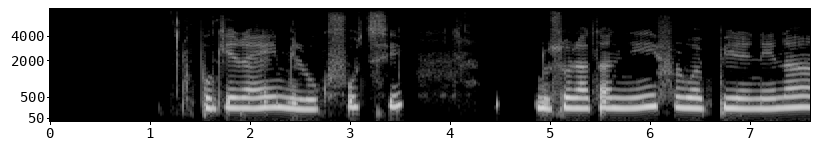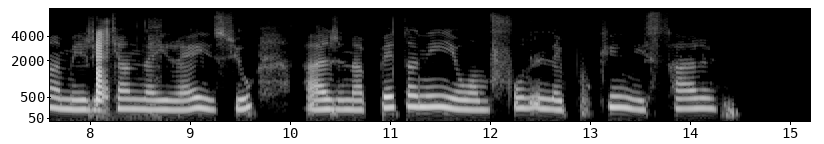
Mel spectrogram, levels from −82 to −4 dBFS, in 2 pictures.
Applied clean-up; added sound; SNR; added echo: neural mask model Resemble Enhance denoiser.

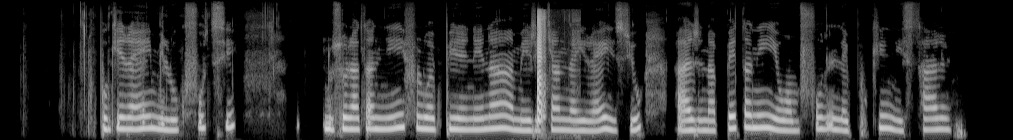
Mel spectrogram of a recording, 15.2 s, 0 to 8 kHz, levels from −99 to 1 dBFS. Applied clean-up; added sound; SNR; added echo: none; Fart; -1 dB; none.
